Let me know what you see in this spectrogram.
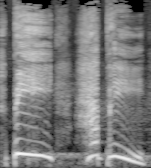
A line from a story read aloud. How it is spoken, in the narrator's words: cried the nightingale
